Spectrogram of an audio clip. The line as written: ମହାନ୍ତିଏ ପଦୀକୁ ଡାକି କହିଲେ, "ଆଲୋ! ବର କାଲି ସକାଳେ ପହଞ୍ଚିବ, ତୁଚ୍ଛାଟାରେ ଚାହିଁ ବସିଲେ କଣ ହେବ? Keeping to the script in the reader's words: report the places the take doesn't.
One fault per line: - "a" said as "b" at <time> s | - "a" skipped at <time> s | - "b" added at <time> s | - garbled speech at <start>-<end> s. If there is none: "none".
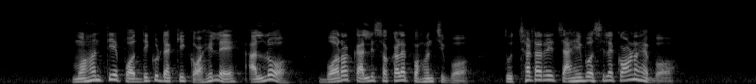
none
